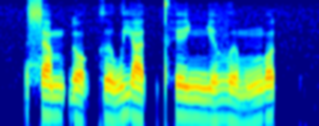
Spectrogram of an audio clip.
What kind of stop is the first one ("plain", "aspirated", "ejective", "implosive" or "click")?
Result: implosive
